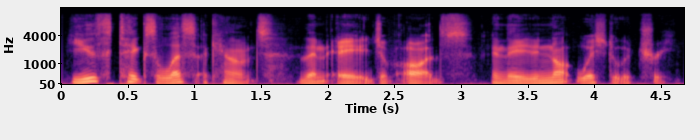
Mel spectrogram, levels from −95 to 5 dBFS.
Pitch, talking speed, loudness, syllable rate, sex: 110 Hz, 190 wpm, -20 LUFS, 4.7 syllables/s, male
